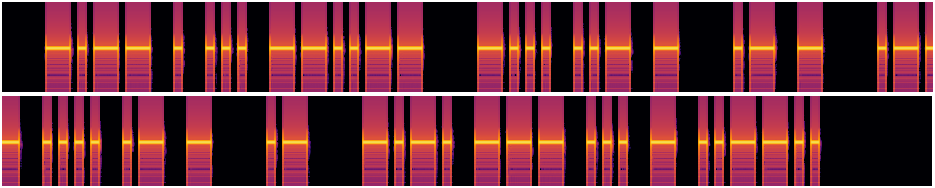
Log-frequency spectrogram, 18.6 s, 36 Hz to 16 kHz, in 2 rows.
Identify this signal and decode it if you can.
Morse code, heard as a keyed tone, about 15 wpm, 700 Hz. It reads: YES, BUT AT WHAT A COST?
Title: Sentences from Top 800 Words 15wpm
